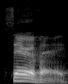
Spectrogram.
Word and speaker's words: CeraVe: And so I am a big fan of, I can never pronounce it. It's like CERVE. – CeraVe? – CeraVe. – Yes.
